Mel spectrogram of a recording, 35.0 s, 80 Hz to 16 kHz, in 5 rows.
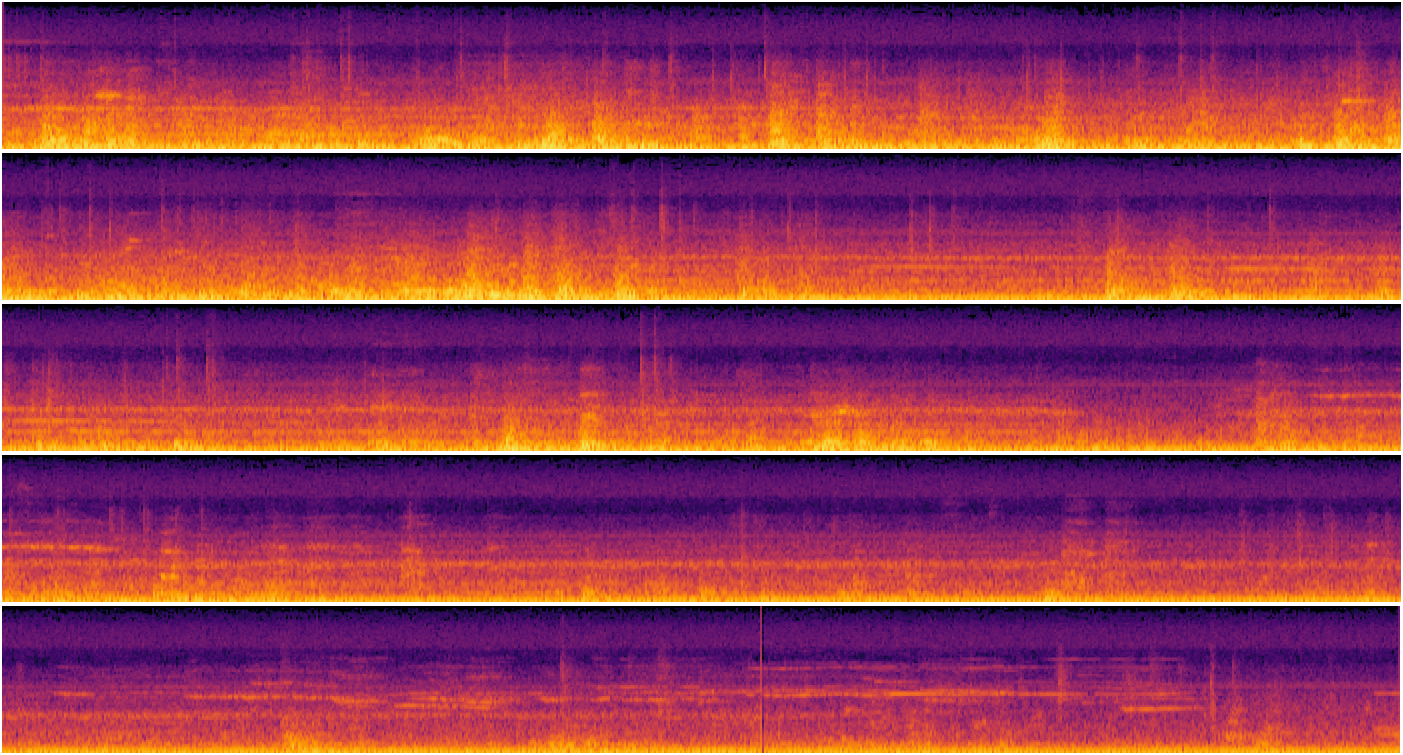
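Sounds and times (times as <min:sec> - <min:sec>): railcar rumble inside cabin: 0:00.0 - 0:34.9
wheels clicking over rail joints: 0:00.0 - 0:34.9.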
